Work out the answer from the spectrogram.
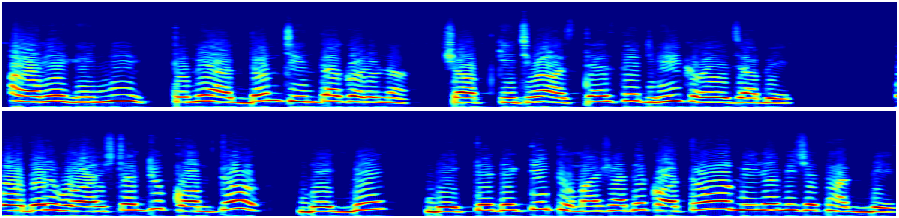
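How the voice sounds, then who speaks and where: A man's voice: high voice, darkish tone, clear, resonant tone, no echo, close to an everyday voice, poor audio. A man voicing a young newlywed husband and elder brother in a cartoon, placating in manner. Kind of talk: Bengali cartoon dialogue acting.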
